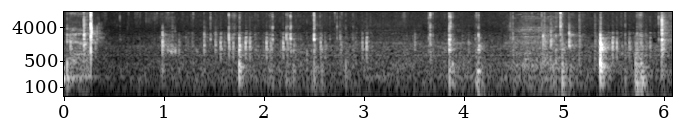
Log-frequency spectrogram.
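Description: Scattered light plastic clicks and taps from handling a micro-USB power cable and strings of plastic pixel nodes while plugging power into a Raspberry Pi, irregular and with no steady rhythm.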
